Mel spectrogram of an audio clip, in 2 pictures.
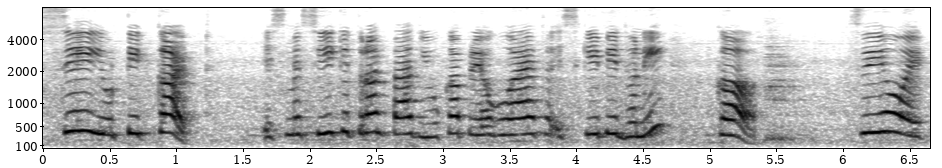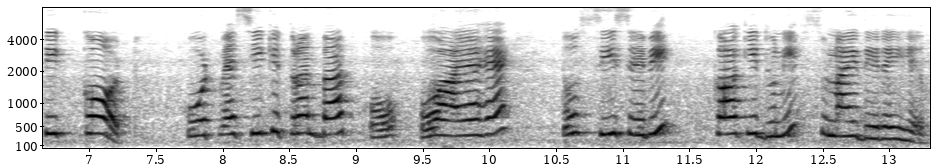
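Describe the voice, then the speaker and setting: A woman's voice: very high-pitched, measured pace, fairly bright tone, a little hiss or hum, poor audio. An Indian woman teacher giving a phonics lesson to children, spelling out letters and repeating each sound.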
